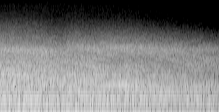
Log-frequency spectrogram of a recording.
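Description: A low, rumbling wash of noise with no clear notes, part of an instrumental album track, slowly fading.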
